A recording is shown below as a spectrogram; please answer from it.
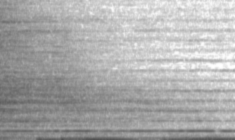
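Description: Percussion ensemble playing: the ring of a big cymbal crash and ensemble hit fades away while low timpani notes are struck in a loose rhythm underneath, with a steady high metallic tone held over them.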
